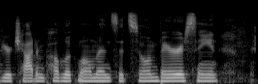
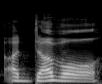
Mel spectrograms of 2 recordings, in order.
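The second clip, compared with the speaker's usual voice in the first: ordinary delivery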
